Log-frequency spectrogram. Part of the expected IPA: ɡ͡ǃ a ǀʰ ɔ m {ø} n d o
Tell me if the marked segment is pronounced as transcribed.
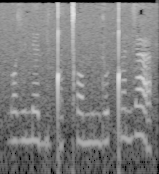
no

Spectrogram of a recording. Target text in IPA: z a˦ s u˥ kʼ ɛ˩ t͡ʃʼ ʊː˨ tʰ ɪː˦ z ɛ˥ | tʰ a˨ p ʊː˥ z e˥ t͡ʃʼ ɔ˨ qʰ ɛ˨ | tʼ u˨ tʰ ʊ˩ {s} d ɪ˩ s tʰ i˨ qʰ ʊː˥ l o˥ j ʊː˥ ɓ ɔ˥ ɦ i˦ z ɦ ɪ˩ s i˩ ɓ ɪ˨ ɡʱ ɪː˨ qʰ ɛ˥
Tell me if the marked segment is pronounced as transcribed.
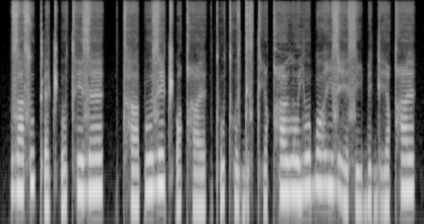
no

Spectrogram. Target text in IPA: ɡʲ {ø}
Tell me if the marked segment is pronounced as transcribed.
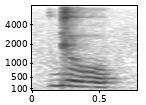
no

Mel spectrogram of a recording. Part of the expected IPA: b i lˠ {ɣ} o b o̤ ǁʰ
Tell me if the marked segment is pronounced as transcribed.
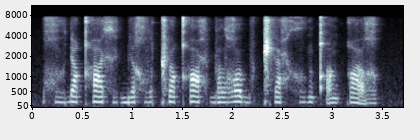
no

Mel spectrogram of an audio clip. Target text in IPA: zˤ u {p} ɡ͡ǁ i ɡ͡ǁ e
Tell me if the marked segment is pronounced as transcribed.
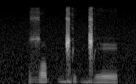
yes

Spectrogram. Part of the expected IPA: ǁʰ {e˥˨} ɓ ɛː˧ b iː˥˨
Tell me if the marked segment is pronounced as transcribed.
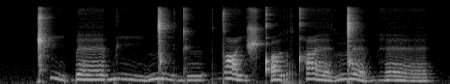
no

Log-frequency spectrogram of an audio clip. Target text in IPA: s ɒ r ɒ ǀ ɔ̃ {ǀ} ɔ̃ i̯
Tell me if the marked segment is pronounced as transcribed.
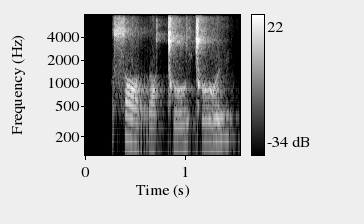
yes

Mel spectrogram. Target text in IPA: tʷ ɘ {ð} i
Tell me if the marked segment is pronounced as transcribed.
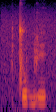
no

